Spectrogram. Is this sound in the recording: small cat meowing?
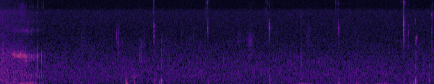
no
